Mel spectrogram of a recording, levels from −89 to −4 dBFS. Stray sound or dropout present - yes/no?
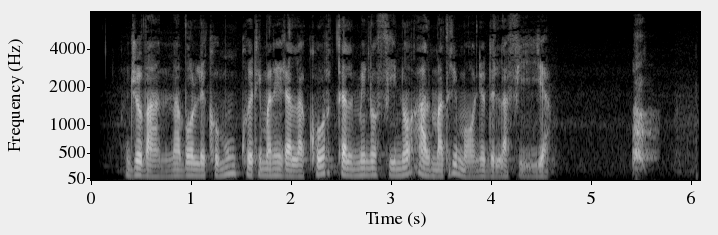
yes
